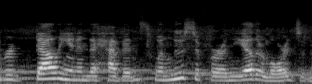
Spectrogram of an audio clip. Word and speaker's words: Lucifer: It also explains the Luciferian rebellion in the heavens when Lucifer, and Lucifer is spelled L-U-C-I, like Lucy, and then fur, like F-U-R, Lucifer.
